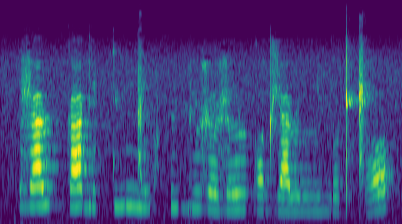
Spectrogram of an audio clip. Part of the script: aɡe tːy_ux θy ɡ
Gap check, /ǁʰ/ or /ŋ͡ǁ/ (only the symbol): ŋ͡ǁ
